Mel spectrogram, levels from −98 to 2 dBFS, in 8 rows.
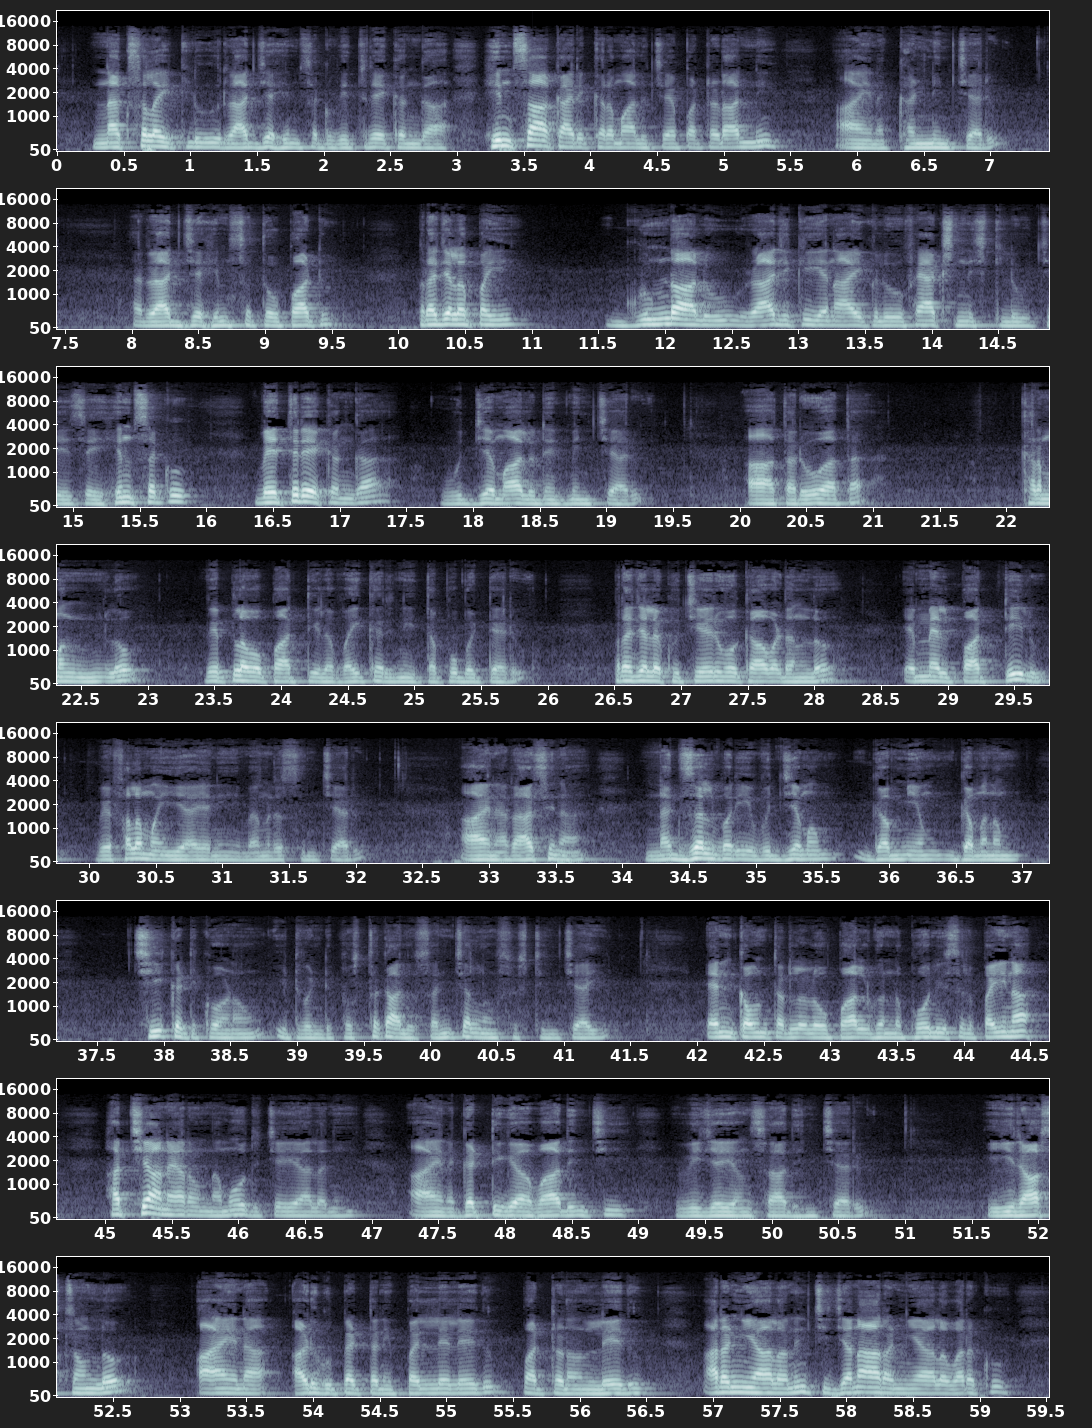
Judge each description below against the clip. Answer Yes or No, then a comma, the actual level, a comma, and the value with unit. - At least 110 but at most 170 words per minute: No, slow, 70 wpm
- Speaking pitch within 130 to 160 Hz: No, low, 120 Hz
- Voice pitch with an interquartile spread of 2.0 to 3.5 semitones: Yes, narrow, 2.4 semitones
